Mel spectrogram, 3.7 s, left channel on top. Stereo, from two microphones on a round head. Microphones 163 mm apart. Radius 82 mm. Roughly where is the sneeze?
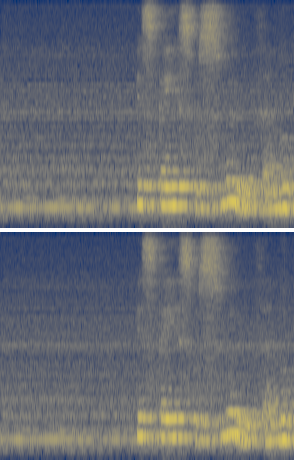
I don't hear a sneeze.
